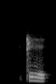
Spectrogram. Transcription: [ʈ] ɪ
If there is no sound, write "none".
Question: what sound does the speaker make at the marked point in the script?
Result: ʈ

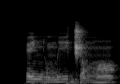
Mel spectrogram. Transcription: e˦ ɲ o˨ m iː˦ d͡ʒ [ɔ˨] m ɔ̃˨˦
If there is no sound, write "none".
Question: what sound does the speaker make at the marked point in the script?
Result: ɔ˨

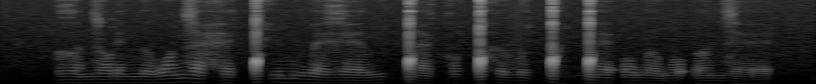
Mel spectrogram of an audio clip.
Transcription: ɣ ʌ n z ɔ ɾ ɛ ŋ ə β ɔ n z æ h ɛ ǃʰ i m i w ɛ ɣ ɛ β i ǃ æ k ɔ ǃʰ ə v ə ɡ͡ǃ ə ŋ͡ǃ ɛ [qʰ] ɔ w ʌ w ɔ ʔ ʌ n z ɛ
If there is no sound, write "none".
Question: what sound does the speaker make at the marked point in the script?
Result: ʔ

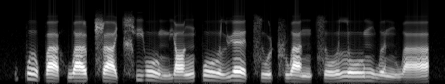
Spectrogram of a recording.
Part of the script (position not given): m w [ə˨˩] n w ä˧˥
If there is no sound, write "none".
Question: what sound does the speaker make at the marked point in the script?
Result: ə˨˩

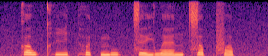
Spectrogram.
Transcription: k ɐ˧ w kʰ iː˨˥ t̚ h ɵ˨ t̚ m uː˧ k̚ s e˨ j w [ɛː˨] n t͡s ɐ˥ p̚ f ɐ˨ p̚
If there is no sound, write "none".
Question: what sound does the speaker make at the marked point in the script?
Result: ɛː˨˧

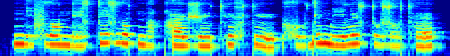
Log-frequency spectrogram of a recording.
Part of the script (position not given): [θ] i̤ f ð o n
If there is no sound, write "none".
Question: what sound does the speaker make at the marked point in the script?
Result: n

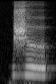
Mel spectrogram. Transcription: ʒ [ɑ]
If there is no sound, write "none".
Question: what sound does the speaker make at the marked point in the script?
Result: ə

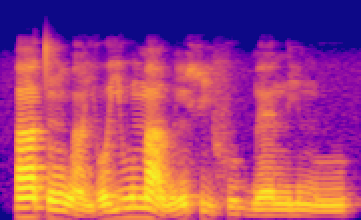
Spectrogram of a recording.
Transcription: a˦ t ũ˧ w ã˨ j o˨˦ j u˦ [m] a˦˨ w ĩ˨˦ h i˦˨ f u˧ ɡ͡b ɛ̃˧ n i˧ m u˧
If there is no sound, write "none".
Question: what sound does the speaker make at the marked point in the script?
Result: m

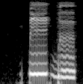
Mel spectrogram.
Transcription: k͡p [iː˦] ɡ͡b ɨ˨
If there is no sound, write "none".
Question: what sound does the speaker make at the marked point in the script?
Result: iː˦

